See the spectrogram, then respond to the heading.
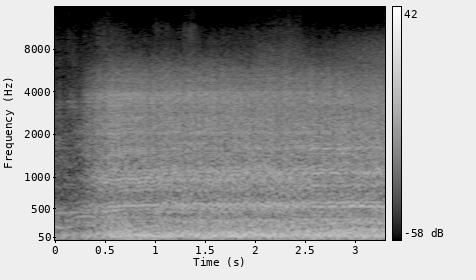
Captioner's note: truck engine revving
